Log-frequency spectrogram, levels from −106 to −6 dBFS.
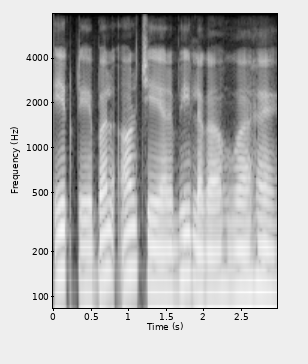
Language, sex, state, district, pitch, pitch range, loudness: Hindi, male, Jharkhand, Ranchi, 110 Hz, 105-130 Hz, -16 LUFS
